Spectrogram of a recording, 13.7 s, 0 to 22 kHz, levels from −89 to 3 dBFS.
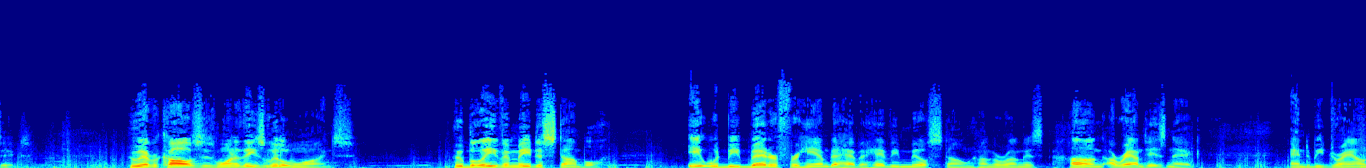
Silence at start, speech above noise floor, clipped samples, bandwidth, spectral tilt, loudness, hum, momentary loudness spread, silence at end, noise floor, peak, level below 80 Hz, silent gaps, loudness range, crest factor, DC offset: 0 s; 33 dB; under 0.1%; 11 kHz; -6 dB/octave; -29 LUFS; none; 15 LU; 0 s; -62 dBFS; -6 dBFS; -64 dBFS; none; 6 LU; 24 dB; under 0.1%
